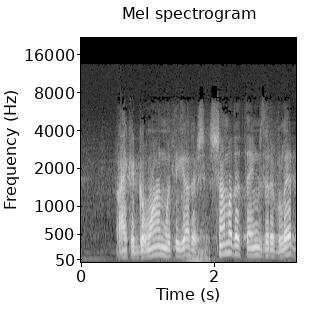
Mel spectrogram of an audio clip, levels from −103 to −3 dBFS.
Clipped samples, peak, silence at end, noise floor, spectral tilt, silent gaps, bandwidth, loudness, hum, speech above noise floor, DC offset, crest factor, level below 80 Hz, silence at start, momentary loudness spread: under 0.1%; -2 dBFS; 0 s; -50 dBFS; -6 dB/octave; none; 11 kHz; -20 LUFS; none; 31 dB; under 0.1%; 18 dB; -46 dBFS; 0.55 s; 4 LU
